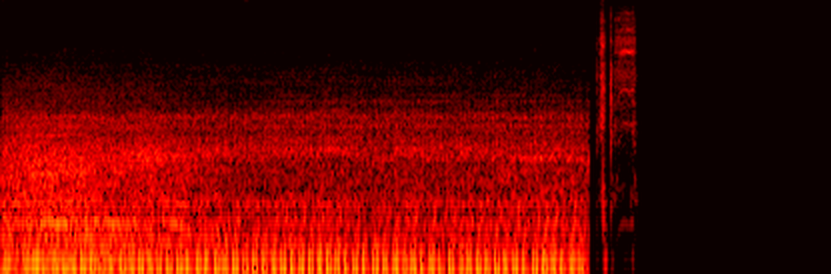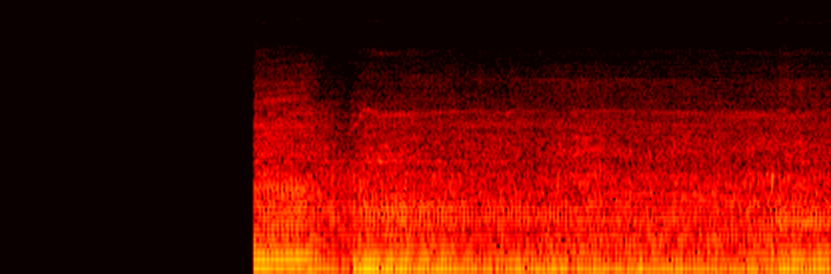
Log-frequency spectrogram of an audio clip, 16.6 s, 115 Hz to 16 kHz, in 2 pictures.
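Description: Honda NT1100 sports tourer motorcycle on the move on a Lake District road, steady loud engine and wind rumble close to the rider, cut by a sudden dropout of several seconds before the riding noise resumes.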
